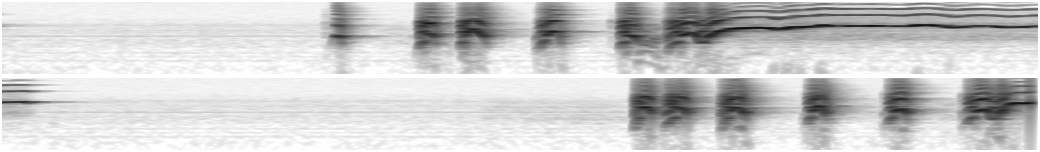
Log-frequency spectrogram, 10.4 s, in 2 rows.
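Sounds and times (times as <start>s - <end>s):
coyote barks: 1.7s - 5.2s, 8.4s - 10.3s.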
